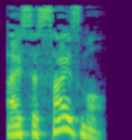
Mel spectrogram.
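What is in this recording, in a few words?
"isoseismal", British English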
